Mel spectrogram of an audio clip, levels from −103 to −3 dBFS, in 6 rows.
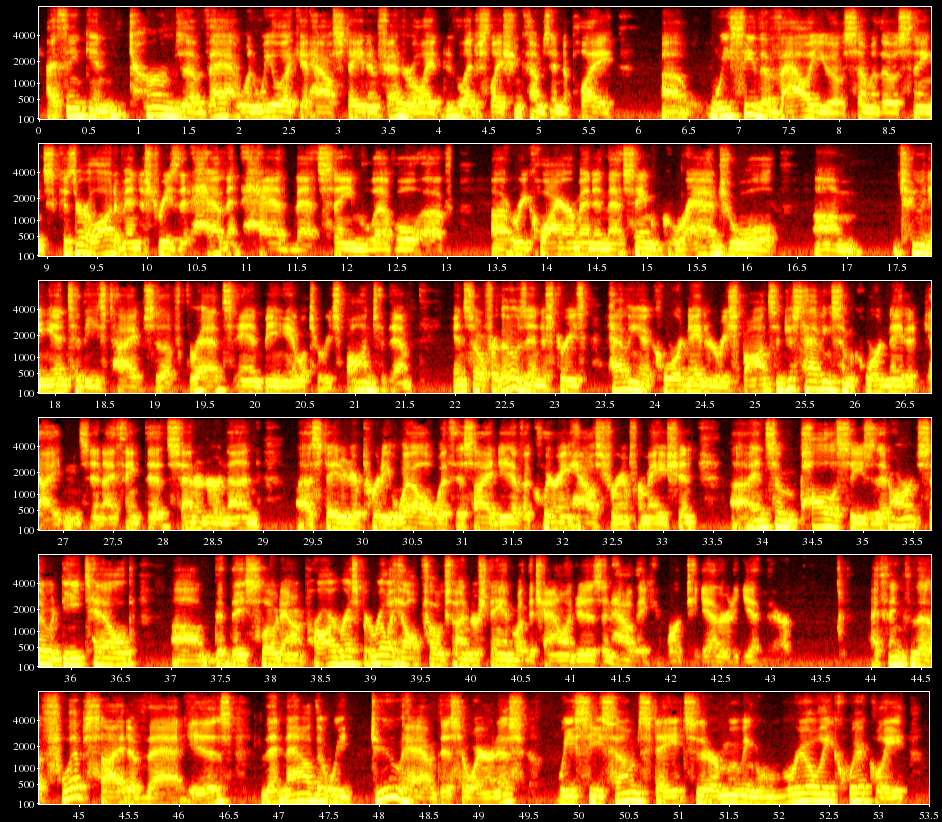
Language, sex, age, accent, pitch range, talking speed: English, male, 50-69, American, 110-135 Hz, 170 wpm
